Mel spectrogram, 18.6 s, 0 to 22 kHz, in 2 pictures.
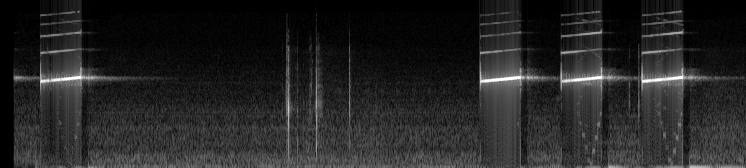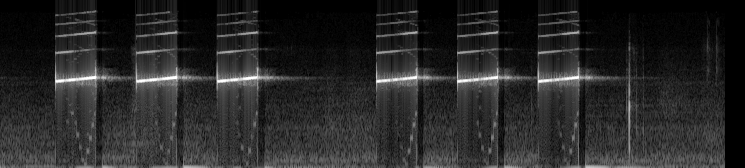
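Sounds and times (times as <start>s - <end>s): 
smoke alarm beeping: 0.2s - 2.2s, 6.0s - 9.4s, 10.0s - 13.3s, 14.0s - 17.3s.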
